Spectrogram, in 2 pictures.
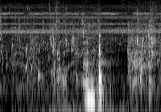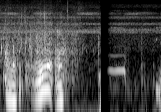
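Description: Short exclamations of a man's voice over a steady, high-pitched chorus of night insects. There is a sharp click about two seconds in, and the sound cuts out suddenly for a moment near the end.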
